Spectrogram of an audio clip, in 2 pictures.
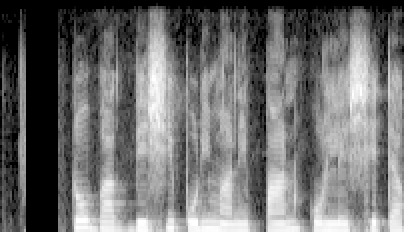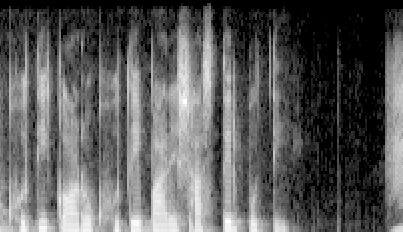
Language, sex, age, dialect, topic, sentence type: Bengali, female, 18-24, Northern/Varendri, agriculture, statement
